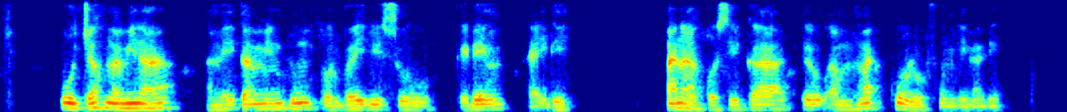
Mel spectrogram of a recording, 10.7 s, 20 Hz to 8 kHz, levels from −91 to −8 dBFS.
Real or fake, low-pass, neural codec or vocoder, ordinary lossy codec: fake; 7.2 kHz; codec, 24 kHz, 3 kbps, HILCodec; Opus, 16 kbps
